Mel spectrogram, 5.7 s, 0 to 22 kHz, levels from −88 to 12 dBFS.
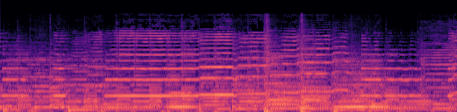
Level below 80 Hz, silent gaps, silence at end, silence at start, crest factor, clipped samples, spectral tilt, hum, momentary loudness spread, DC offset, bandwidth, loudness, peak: -32 dBFS; none; 0 s; 0 s; 14 dB; under 0.1%; -5.5 dB/octave; none; 7 LU; under 0.1%; 11 kHz; -17 LUFS; -4 dBFS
